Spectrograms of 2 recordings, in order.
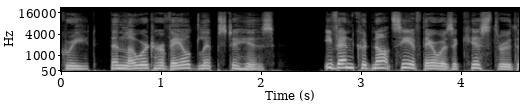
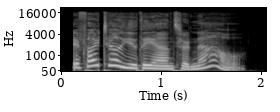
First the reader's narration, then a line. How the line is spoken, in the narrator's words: she said in a voice still ringing with her laughter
